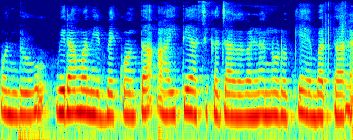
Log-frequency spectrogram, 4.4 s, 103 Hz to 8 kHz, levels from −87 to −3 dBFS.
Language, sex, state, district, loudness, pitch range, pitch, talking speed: Kannada, female, Karnataka, Shimoga, -16 LUFS, 220-240 Hz, 225 Hz, 110 wpm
